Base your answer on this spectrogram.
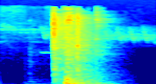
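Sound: door closing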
